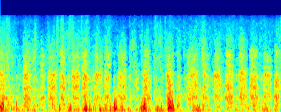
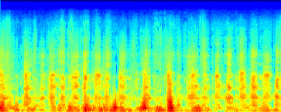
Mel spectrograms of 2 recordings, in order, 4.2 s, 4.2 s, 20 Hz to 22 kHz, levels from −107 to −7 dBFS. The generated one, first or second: second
